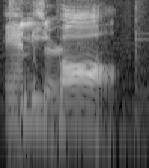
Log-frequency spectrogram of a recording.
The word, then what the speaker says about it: Anibal: Anibal. Like when I was a little kid and my mom took me to the store and I just wanted any ball. That's how you say his name.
